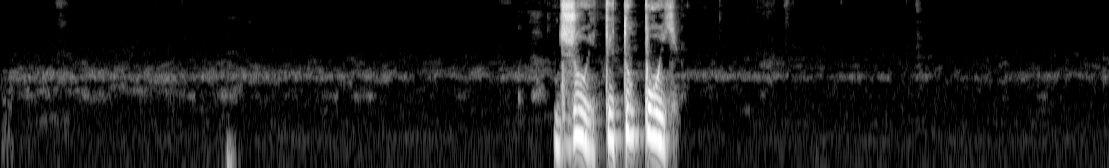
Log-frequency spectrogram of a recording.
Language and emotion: Russian, angry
